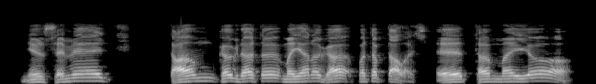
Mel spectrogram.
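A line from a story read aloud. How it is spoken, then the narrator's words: Shouting hoarse. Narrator (Russian): до хрипоты кричал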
